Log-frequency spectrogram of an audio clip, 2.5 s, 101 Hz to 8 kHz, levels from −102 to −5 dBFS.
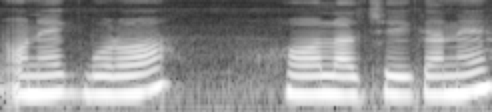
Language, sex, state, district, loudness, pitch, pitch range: Bengali, female, Assam, Hailakandi, -13 LUFS, 210 Hz, 205-220 Hz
